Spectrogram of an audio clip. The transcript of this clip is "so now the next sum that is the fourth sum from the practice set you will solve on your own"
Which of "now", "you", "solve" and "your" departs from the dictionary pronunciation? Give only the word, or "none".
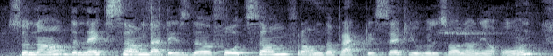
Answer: solve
